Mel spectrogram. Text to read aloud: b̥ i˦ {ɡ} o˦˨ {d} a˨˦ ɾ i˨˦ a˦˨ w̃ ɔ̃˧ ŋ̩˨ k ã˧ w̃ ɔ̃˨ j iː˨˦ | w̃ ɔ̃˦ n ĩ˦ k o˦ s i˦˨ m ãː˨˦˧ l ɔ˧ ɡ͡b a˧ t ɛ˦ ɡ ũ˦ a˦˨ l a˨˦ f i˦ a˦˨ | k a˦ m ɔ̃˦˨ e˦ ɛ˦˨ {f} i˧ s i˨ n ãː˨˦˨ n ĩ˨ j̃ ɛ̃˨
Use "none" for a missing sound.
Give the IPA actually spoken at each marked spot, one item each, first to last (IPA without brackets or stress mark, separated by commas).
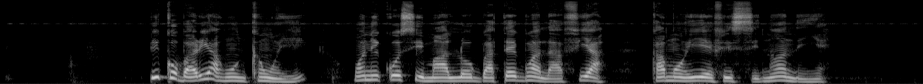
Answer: k, b, f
